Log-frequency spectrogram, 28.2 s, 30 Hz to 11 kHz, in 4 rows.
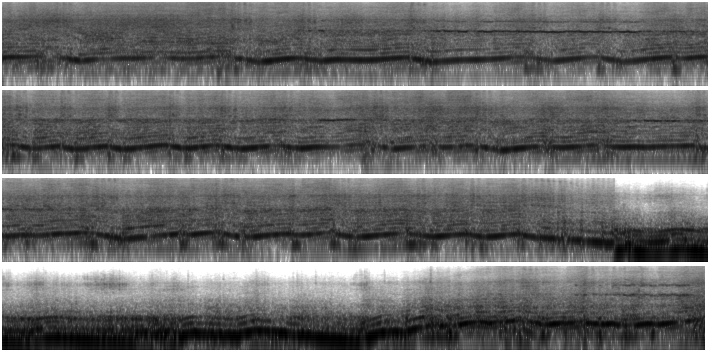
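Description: Turbocharged 2-litre 16-valve VW Golf Mk1 doing a burnout. The engine is held high and revved up and down in a quick wavering rhythm, with the spinning front tyres squealing. About twenty seconds in, the sound turns muffled and bass-heavy, heard from inside the car's cabin.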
